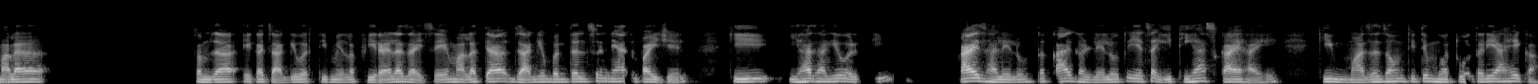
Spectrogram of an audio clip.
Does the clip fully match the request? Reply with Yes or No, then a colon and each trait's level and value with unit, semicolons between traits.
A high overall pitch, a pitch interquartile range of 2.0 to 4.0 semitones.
No: low, 125 Hz; narrow, 2.5 semitones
